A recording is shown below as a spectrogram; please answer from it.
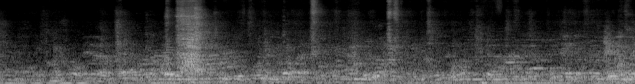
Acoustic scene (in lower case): crowded indoor space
